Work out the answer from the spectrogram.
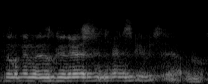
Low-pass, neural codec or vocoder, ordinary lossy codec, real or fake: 10.8 kHz; codec, 16 kHz in and 24 kHz out, 0.9 kbps, LongCat-Audio-Codec, fine tuned four codebook decoder; MP3, 96 kbps; fake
